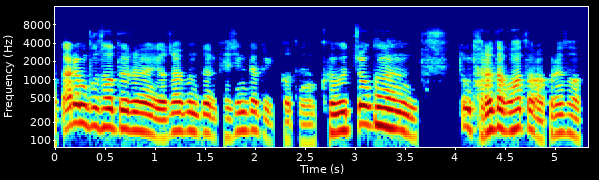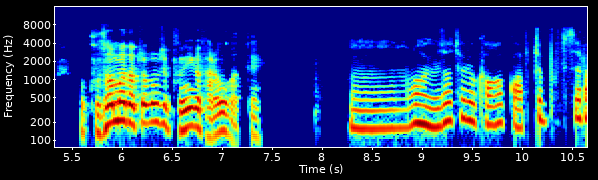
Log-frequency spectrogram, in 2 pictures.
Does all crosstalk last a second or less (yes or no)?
yes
